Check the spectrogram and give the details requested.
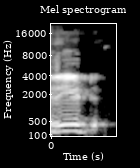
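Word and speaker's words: read: एंड शी रीड यहां पर रीड नहीं है। ये रेड है। इसका उच्चारण हम क्या करेंगे?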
